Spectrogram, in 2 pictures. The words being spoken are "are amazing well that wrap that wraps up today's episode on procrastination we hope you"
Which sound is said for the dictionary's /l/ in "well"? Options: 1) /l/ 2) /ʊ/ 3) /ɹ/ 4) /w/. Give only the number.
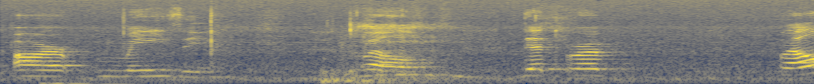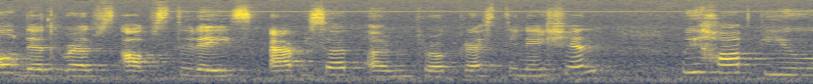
1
